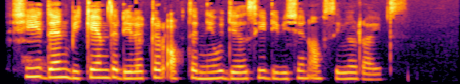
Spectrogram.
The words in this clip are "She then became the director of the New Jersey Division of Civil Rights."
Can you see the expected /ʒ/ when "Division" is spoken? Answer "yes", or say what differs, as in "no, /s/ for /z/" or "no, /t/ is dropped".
no, /ʃ/ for /ʒ/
